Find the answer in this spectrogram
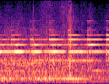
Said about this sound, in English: Oh, we're going to pause because the bells are ringing, so it's going to make it a little loud.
